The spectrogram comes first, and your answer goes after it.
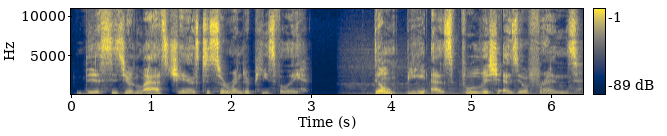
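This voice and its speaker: Man doing a stern jedi boss for an audio drama, extremely low voice, formal and measured, faint music behind. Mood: cold, menacing. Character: stern, commanding Jedi antagonist on a holocom.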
